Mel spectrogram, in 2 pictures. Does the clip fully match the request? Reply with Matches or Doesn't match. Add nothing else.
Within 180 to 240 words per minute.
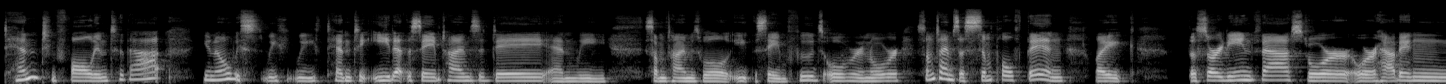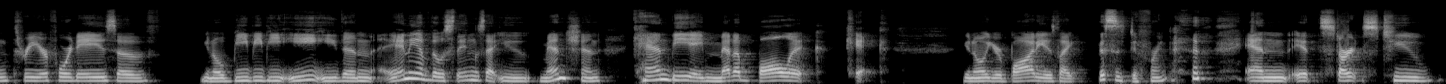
Doesn't match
